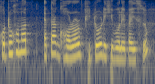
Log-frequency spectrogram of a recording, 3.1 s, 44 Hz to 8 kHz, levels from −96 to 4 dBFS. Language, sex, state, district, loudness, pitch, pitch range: Assamese, female, Assam, Kamrup Metropolitan, -14 LUFS, 245 Hz, 220-290 Hz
